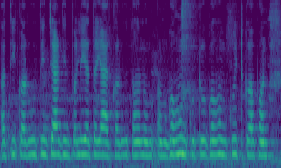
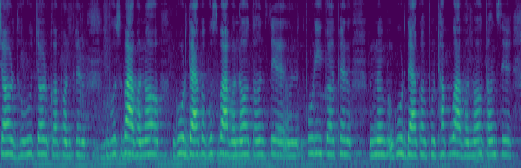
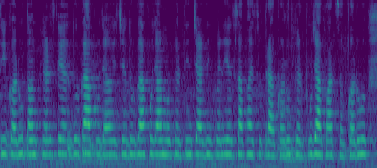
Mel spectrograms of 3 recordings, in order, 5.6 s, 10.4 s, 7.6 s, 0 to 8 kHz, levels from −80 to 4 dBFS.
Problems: none marked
